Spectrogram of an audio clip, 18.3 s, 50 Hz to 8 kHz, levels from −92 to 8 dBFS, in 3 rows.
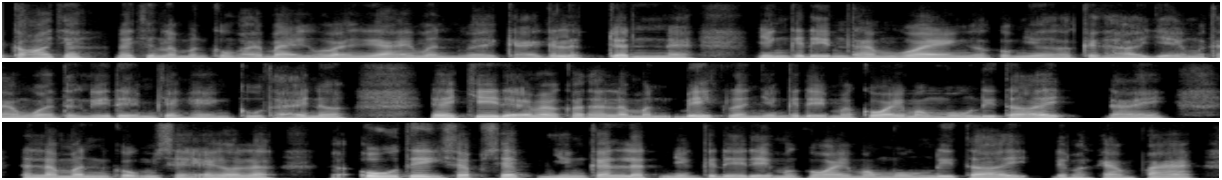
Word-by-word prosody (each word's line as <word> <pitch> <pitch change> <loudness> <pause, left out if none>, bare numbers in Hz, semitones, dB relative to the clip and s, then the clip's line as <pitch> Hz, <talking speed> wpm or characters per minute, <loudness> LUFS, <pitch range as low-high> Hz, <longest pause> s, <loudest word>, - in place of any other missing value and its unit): có 185 +4 0
chớ. 205 - +1 0.2
Nói 155 0 0
chung 150 -3 -2
là 110 - 0
mình 105 -1 -3
cũng 110 +4 -5
phải 115 +2 -2
bàn 100 -4 -1
với 120 0 -1
bạn 110 - -3
gái 125 +7 +1
mình 100 -9 -2
về 95 -1 -2
cả 90 +2 -5
cái 135 - +2
lịch 100 -3 -1
trình 95 -3 +3
nè, 95 -1 -1 0.3
những 105 +5 0
cái 135 - +1
điểm 100 +3 +1
tham 120 -2 0
quan, 115 -1 +2
rồi 95 - -3
cũng 95 +6 -4
như 120 -3 -1
là 90 - -3
cái 125 +7 -3
thời 105 -3 -1
gian 105 +1 -2
mà 100 - -3
tham 105 +2 -3
quan 110 -1 0
từng 100 -2 -3
địa 95 +2 0
điểm 105 +6 +1
chẳng 125 -2 -1
hạn 95 -4 -3
cụ 95 0 -4
thể 100 +8 -1
nữa. 115 -2 0 0.4
Để 130 +4 +4
chi, 140 0 +3
để 110 -1 +5
mà 140 -3 +4
có 145 +4 -1
thể 130 -3 0
là 115 -2 +1
mình 105 -2 -1
biết 205 - +3
là 115 - +3
những 100 +1 -2
cái 140 - -2
điểm 95 +1 -1
mà 130 - -2
cô 115 - +1
ấy 115 +5 +4
mong 125 -4 -2
muốn 135 +7 -1
đi 130 -4 +1
tới. 160 +11 +2 0.2
Đấy, 140 - -2 0.4
nên 155 - 0
là 135 - +3
mình 115 -2 +1
cũng 115 +2 -1
sẽ, 115 +1 -2
gọi 110 -2 +2
là, 105 -3 0 0.4
ưu 150 0 +8
tiên 145 -2 +5
sắp 175 +6 +2
xếp 195 +2 +2
những 105 +4 -3
cái 155 +3 +2
lịch 105 -9 +2
những 100 +3 -3
cái - - -2
địa 100 0 +1
điểm 95 +6 0
mà 125 - -2
cô 110 - 0
ấy 115 +3 +1
mong 120 -3 -3
muốn 130 +7 -2
đi 125 -5 +2
tới 130 +9 +1
để 110 - -3
mà 105 -4 -3
khám 120 +5 -2
phá. 145 +6 +1
115 Hz, 300 wpm, -25 LUFS, 100-130 Hz, 0.4 s, ưu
